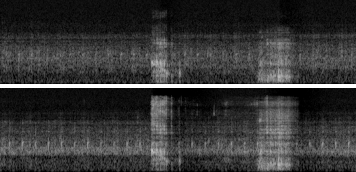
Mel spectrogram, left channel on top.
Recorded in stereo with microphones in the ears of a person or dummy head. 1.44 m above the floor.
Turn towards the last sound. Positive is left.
turn(degrees=-75)  # may be behind; listen again after turning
